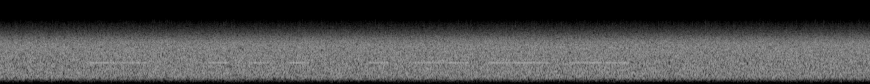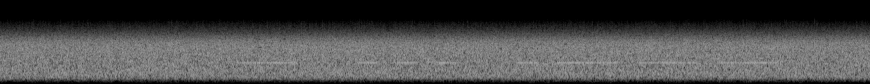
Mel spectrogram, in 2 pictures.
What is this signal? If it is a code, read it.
Morse code, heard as a keyed tone, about 6 wpm, 1020 Hz, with heavy radio static. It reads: TSJ TSJ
